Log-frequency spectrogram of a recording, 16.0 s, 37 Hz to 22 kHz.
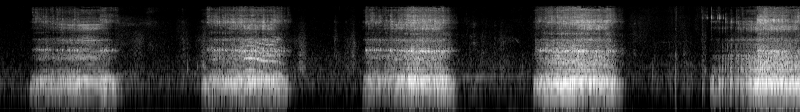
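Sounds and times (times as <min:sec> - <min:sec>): person snoring: 0:00.6 - 0:02.4, 0:04.1 - 0:05.8, 0:07.3 - 0:09.2, 0:10.7 - 0:12.5, 0:14.2 - 0:16.0.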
